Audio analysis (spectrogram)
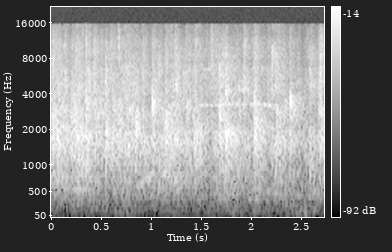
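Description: A church congregation claps during a sermon, soft and distant, a steady spread of many hands with a few sharper accents.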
